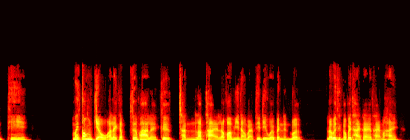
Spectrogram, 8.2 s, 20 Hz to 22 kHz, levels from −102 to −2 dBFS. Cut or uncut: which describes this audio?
cut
